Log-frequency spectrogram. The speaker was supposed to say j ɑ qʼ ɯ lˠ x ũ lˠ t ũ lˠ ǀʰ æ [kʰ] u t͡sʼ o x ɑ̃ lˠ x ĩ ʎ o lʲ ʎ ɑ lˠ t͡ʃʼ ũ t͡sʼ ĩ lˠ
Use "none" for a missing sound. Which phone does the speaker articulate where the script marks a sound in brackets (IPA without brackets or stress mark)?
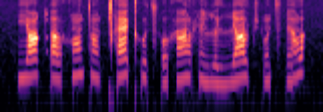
kʰ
